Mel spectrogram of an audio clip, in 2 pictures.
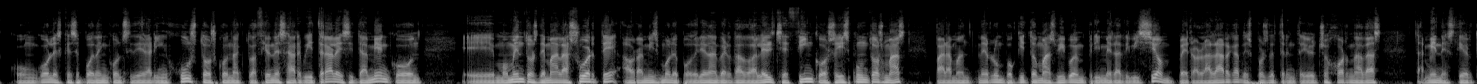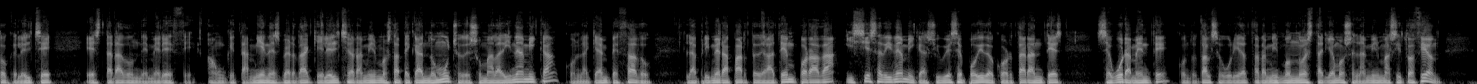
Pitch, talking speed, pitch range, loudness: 85 Hz, 215 wpm, 80-95 Hz, -26 LUFS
